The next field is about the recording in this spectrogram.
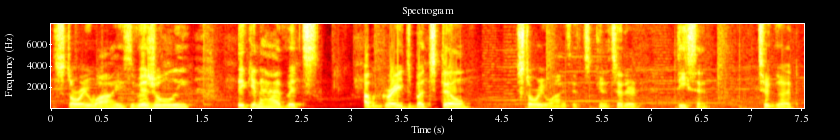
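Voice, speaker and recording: A man's voice: medium pitch, a little slow, warm tone. Man giving casual commentary over music. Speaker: video essay host. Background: background music.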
